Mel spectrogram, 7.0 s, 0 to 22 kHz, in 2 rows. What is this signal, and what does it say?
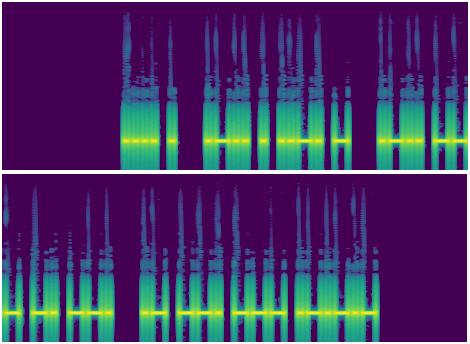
Morse code, heard as a keyed tone, about 34 wpm, 700 Hz. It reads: HE LEFT LONG AGO.
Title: Sentences from Top 500 Words 35wpm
